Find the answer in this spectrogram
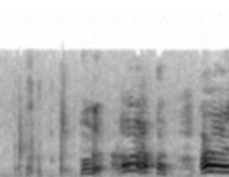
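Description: A baby cooing and babbling in a few short, high-pitched sounds that rise and fall, about a second in.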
